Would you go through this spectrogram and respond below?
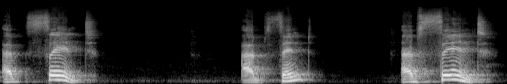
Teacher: यदि ये वर्ब रहेगा तो सेकंड सिलेबल में स्ट्रेस पड़ता है।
